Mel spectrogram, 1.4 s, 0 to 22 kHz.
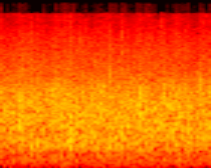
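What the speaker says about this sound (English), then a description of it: "We'll give him a round of applause" A dense, steady round of applause from a group, a continuous clatter of many hands during a sports talk show about the San Francisco 49ers.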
